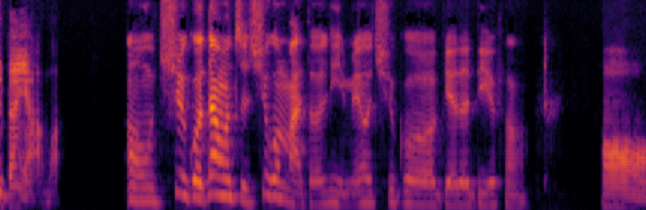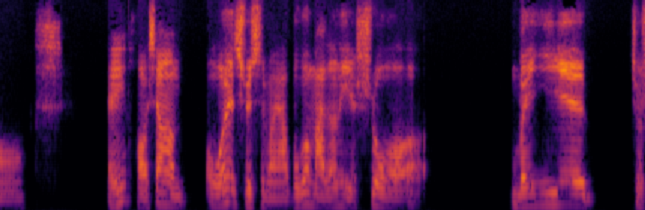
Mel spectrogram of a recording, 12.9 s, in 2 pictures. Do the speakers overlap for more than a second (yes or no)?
no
